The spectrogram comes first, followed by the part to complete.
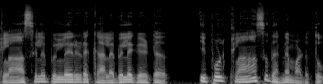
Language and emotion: Malayalam, disgusted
